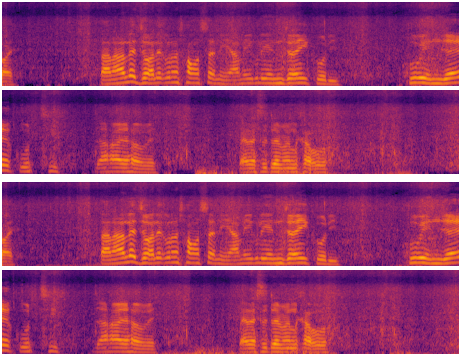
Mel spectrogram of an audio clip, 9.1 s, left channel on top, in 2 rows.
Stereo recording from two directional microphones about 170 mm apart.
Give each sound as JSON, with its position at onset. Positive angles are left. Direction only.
{"t": 0.9, "sound": "speech", "side_deg": -5}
